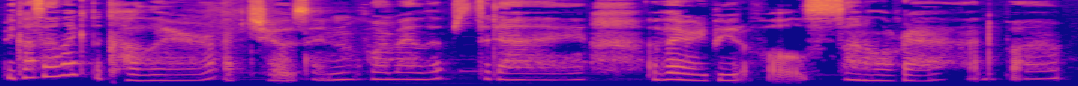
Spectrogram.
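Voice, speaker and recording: A woman playing a haughty, condescending, luxury-obsessed villainess in an ASMR roleplay, with a drawling, theatrical delivery that shifts between breathy whisper and soft creaky speech. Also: a little high, measured pace. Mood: vain, dramatic. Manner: drawling, theatrical, condescending, calls listener darling.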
